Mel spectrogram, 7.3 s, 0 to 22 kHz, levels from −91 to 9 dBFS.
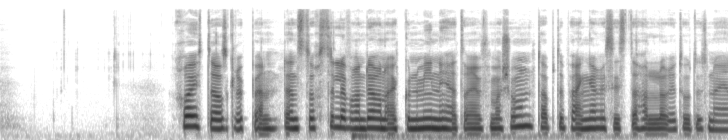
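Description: No technical faults can be heard anywhere in the speech.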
